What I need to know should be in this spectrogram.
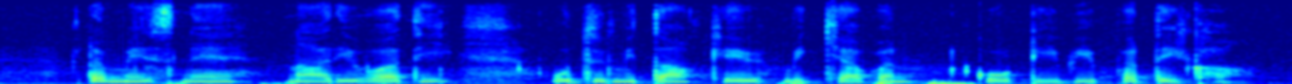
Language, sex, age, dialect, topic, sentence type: Hindi, female, 18-24, Garhwali, banking, statement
